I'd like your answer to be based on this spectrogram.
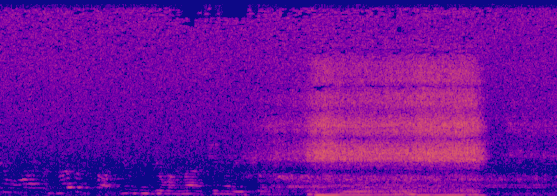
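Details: Soft breathy sounds, then one loud, low, rattling snore lasting about a second; snoring.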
